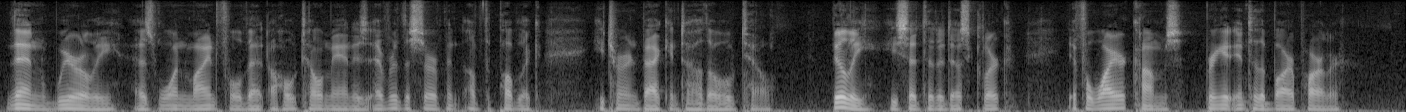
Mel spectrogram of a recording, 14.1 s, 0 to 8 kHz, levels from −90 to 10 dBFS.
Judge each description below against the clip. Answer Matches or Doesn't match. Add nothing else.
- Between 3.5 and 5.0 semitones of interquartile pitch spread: Doesn't match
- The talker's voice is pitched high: Doesn't match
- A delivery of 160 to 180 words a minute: Matches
